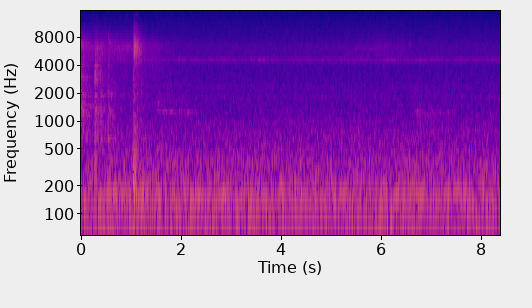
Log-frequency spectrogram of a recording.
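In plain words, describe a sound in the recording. Metal parts click and clank.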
